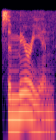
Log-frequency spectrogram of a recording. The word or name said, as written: Cimmerian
